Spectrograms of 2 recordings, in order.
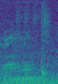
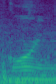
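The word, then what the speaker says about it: Groening: Matt Graing. Matt Graing. No, he has like an X in his signature. That always threw me off. I used to pronounce his name Matt Goring or some like that.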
